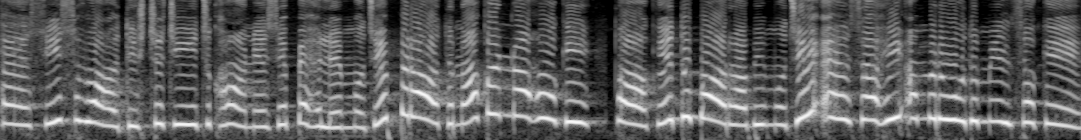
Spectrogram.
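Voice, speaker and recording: A woman's cartoonish character voice, extremely high-pitched, at a fairly slow pace. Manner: sing-song, childish.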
